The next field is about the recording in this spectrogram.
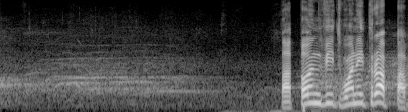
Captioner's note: audience cheering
